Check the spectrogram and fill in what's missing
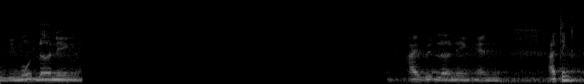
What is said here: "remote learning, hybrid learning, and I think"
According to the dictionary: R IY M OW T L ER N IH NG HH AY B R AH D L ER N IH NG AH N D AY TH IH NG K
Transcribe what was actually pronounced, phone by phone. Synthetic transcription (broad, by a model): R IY M OW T L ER N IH NG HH AY R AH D L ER N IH NG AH N AY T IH NG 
